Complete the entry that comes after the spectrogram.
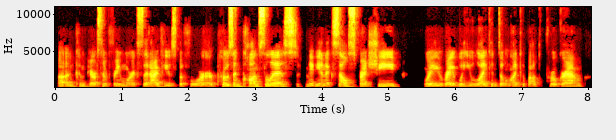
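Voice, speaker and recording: A woman's voice: mid-range voice, flat delivery, fairly quick, fairly bright tone. A woman in her twenties from Spain, born in Colombia, giving an informal webinar presentation as a PhD student. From born in Colombia, grew up in Spain. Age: 20s. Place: remote webinar.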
